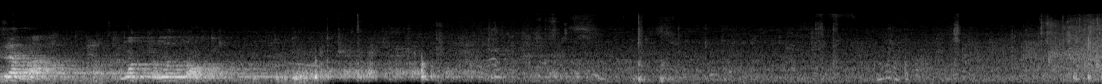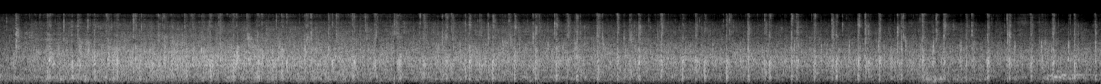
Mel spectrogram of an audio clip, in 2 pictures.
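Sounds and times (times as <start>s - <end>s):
stadium crowd applauding: 10.4s - 22.0s.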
